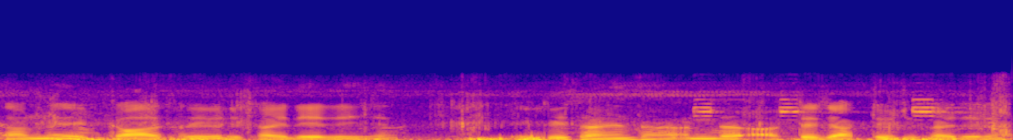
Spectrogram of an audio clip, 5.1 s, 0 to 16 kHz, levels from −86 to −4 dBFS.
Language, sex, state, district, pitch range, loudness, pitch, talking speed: Hindi, male, Madhya Pradesh, Katni, 110-120 Hz, -17 LUFS, 115 Hz, 210 wpm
